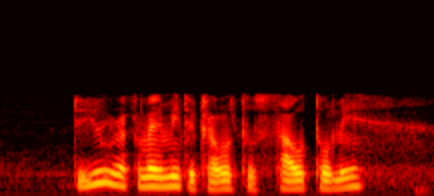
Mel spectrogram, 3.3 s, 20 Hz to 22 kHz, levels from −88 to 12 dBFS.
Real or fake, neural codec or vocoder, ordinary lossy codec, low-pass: real; none; none; 3.6 kHz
